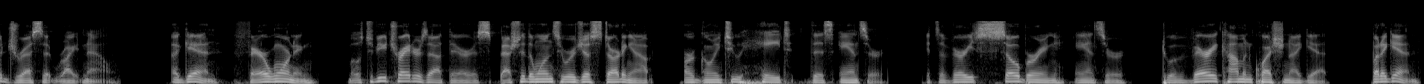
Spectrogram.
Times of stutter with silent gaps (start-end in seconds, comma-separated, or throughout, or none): none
